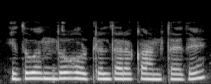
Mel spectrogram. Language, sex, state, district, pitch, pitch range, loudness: Kannada, female, Karnataka, Bidar, 255 Hz, 250-270 Hz, -11 LUFS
